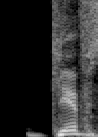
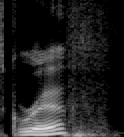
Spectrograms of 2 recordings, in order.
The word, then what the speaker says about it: Giff: Giff Smith, and it's the hard G. – Yeah. – And Patrick Claibon suggested that should just be his nickname, hard G. – I thought that his name was Griff this whole time.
